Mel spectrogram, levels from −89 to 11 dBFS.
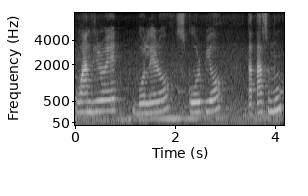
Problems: none marked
